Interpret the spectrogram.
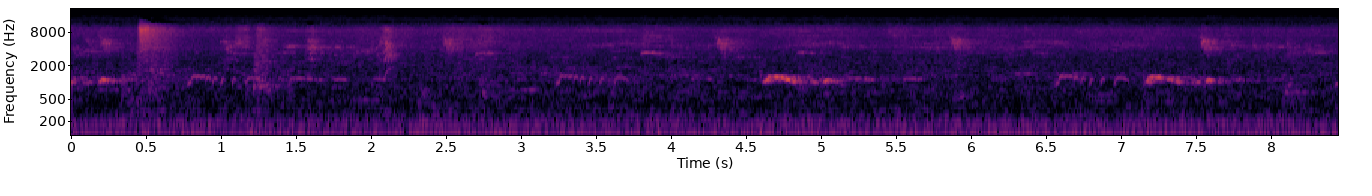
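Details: {'caption': 'Zebra dove calling: a series of soft, rapid staccato cooing trills on a steady mid pitch, repeated in short bursts over a constant low rumbling background, with faint high chirps from other birds.'}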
